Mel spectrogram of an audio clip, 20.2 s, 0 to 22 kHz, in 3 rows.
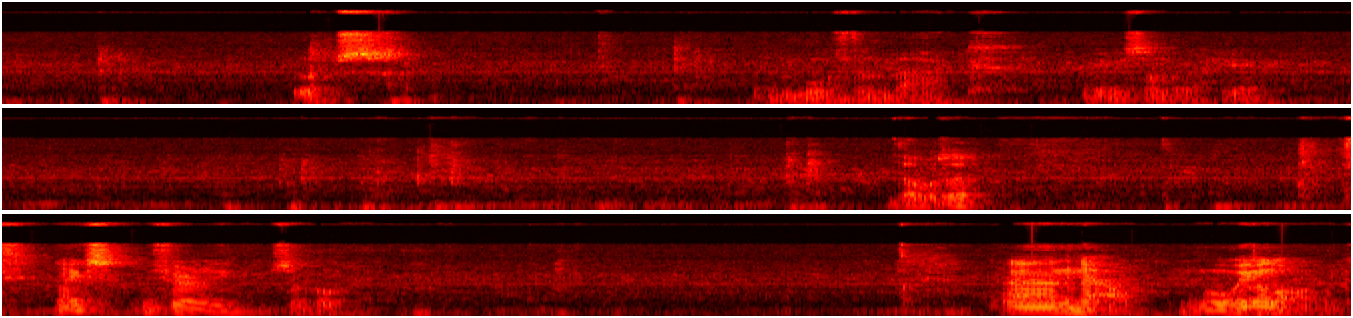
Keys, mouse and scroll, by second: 0.0-1.9 typing, 3.4 g, 7.9 click, 8.2 a, 8.5 Tab, 8.9 z, 10.6 a, 15.6 middle click, 18.8 KP_3.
